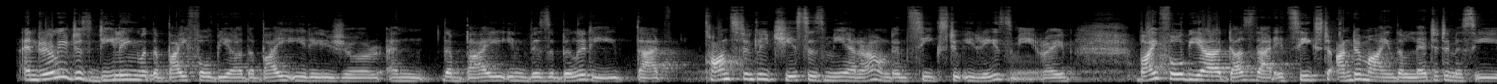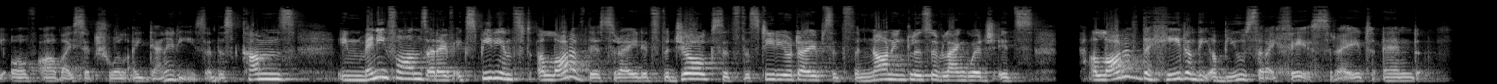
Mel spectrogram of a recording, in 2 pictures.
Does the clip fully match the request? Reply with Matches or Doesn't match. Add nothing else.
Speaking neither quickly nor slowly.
Matches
